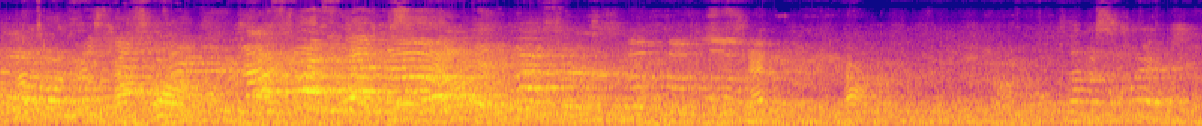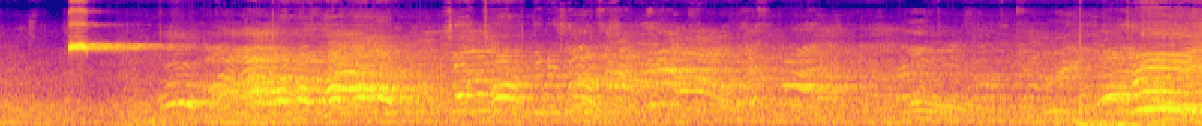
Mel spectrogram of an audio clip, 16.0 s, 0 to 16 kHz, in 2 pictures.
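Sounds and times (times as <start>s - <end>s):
referee's whistle blast: 8.4s - 9.1s.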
